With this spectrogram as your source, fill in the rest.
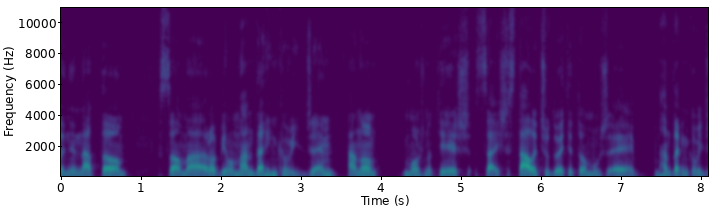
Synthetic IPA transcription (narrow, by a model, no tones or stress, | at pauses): ɛd̪ɲɛnat̪ɔ | sɔmɾɔbilmand̪aɾiŋkɔʋid͡ʒɛmanɔ | mɔʒnɔcɪɛʃsa̰ɛʃcɛst̪aːlɛt͡ʃud̪ujɛcɛt̪ɔmuʒɛ | mand̪aɾiŋkɔʋid͡ʒ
